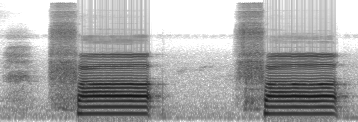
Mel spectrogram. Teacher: ہم نے اوپر والے دانتوں کے کناروں کو نچلے ہونٹ کے تر حصے پر لگانا ہے.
